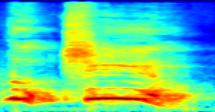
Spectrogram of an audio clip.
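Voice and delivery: high pleading voice; calm them down, pitched high; lady's voice. Retold or imitated. Lady telling the arguing men to chill, high voice.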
